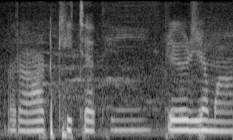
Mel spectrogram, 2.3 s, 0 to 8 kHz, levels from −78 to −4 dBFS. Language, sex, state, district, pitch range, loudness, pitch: Hindi, male, Chhattisgarh, Kabirdham, 205-220 Hz, -22 LUFS, 215 Hz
